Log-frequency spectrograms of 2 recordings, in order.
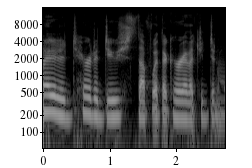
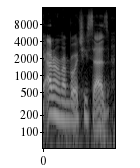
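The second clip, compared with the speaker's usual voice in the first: ordinary delivery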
